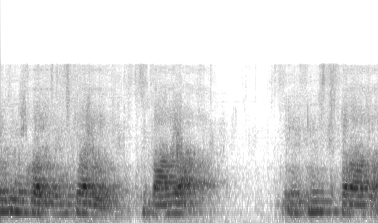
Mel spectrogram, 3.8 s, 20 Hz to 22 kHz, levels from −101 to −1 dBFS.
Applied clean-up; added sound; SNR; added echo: neural separator model SepFormer DNS4.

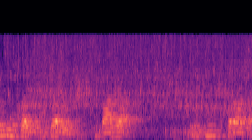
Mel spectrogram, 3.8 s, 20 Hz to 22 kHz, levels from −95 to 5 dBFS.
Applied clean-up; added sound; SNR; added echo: none; Trickle, dribble / Toilet flush; 10 dB; reverberation time 0.7 s.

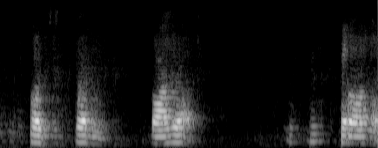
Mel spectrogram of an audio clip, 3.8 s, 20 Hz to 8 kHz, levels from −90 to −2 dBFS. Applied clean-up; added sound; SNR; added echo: neural mask model DeepFilterNet 3.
